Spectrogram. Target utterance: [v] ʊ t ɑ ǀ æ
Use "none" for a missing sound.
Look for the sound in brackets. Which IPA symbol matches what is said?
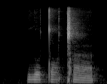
ð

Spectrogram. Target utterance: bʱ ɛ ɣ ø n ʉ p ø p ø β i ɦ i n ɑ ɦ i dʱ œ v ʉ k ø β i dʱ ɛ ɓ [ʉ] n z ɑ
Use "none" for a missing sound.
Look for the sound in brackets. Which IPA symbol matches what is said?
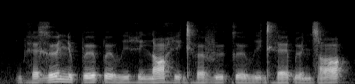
ø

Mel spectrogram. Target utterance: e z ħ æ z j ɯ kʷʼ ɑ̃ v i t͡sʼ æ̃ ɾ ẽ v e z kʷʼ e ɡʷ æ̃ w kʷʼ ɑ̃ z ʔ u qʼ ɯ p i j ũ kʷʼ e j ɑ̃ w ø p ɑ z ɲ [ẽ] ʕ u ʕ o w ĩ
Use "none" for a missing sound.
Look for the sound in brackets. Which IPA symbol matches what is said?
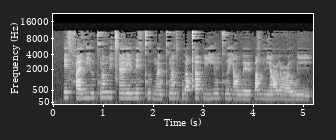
ĩ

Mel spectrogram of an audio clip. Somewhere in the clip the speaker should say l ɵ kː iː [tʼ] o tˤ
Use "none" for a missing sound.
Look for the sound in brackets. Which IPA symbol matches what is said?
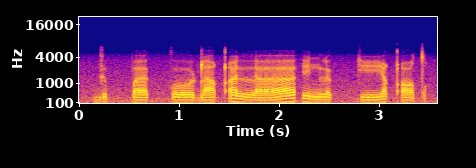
qʼ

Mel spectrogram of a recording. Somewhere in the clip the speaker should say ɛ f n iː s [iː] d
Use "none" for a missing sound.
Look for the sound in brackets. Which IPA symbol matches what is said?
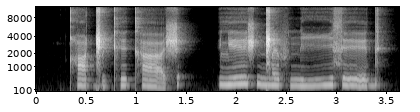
eː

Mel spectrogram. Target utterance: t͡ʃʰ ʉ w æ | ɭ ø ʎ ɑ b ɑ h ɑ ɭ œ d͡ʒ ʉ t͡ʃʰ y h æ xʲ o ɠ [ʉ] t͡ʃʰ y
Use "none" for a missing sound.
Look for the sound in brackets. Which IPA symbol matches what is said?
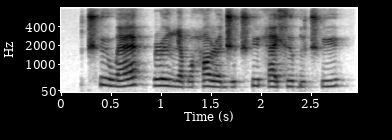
ʉ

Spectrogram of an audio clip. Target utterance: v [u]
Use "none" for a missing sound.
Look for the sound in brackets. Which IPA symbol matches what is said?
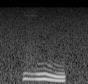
u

